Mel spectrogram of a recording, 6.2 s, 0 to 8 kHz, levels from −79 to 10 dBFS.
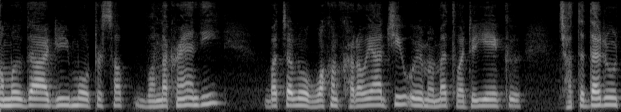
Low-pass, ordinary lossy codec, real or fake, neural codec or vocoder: none; none; fake; codec, 16 kHz, 0.5 kbps, X-Codec, WavLM features, trained on Multilingual LibriSpeech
